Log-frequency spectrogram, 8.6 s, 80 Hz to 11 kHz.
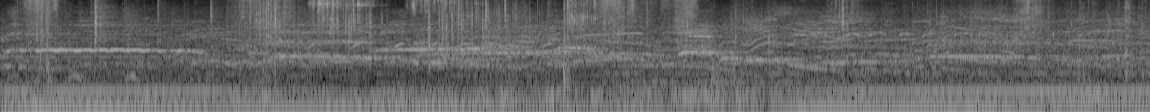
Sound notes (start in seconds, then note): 0.1 tense music builds; 5.3 chatter continues in distance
